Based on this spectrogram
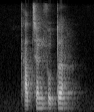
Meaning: cat food
- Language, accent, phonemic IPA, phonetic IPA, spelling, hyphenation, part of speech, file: German, Austria, /ˈkat͡sənˌfʊtər/, [ˈkat͡sn̩ˌfʊtɐ], Katzenfutter, Kat‧zen‧fut‧ter, noun, De-at-Katzenfutter.ogg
